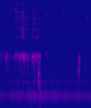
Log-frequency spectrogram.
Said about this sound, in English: First, a sip of coffee.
